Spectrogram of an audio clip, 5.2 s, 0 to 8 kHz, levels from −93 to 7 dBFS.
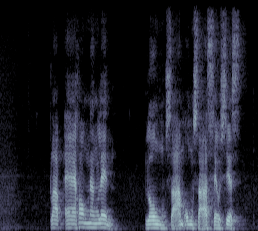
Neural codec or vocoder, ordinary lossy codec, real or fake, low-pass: none; none; real; none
